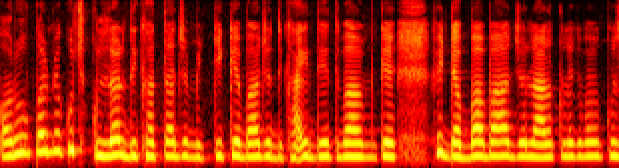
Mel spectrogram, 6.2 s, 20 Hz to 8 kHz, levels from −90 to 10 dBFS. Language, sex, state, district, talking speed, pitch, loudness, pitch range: Bhojpuri, female, Uttar Pradesh, Gorakhpur, 240 wpm, 245 Hz, -16 LUFS, 235-255 Hz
